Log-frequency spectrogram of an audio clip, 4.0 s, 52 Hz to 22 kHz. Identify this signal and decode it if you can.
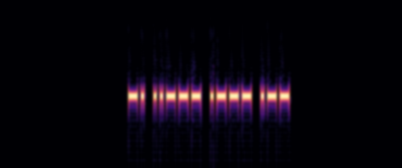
Morse code, heard as a keyed tone, about 38 wpm, 700 Hz. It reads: N2JW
